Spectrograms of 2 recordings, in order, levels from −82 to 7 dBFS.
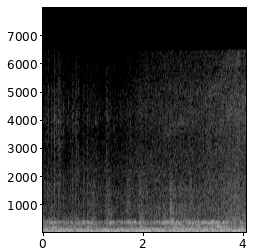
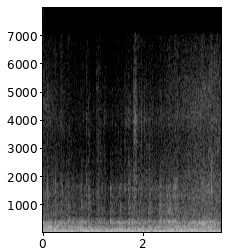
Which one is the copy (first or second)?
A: first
